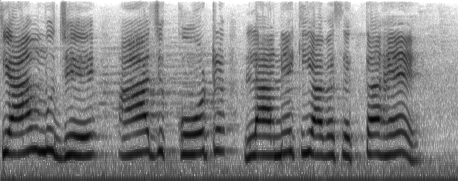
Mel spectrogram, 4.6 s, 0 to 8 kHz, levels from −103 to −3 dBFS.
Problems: background sounds at intervals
